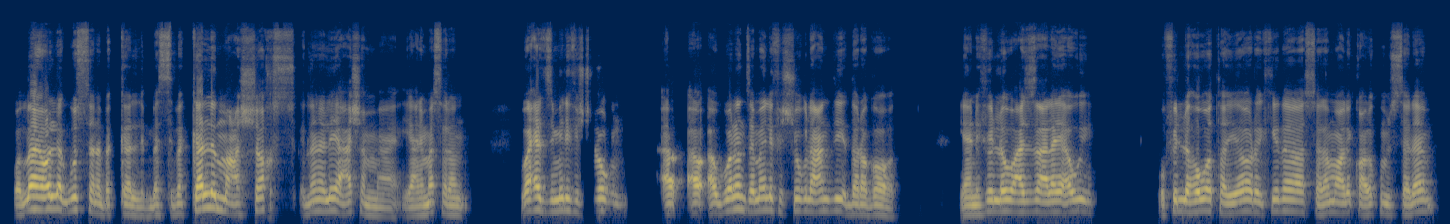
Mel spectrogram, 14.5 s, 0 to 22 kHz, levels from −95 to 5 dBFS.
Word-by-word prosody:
والله 190 +10 +7
هاقول 190 +1 +8
لك 190 - +4
بُص، 365 +5 -3
أنا 140 - -1
باتكلِّم، 120 -3 -6
بس 125 +2 -7
باتكلِّم 190 +9 +4
مع - - +2
الشخص 175 +8 -5
اللي - - -6
أنا 165 0 -2
ليّا 170 +1 +1
عَشَم 150 -4 -4
معاه. 105 -3 -9
يعني 110 +1 -6
مثلًا 120 -3 -4 0.5
واحد 175 +4 +4
زميلي 170 +2 -1
في 155 - -12
الشُغل 145 -2 -5 0.4
أ - - 0 0.2
أ 145 - +3
أولًا 175 +8 +2
زمايلي 175 +3 0
في 170 - -17
الشُغل 170 +1 -4
عندي 165 +2 0
درجات، 125 -5 -3 0.6
يعني 120 +1 -2
فيه 160 - -4
اللي 160 0 +3
هو 160 0 +4
عزيز 150 +1 +2
عليّا 150 +1 +4
أوي 155 0 -2 0.6
وفيه 160 - -5
اللي 160 -1 +2
هو 155 +3 +4
طيّاري 150 +1 0
كده، 165 +1 -1
سلام 145 -1 -4
عليكم، 145 -1 -1
عليكم 130 +3 -4
السلام 125 +6 -4
150 Hz, 185 wpm, -24 LUFS, 130-170 Hz, 0.6 s, هاقول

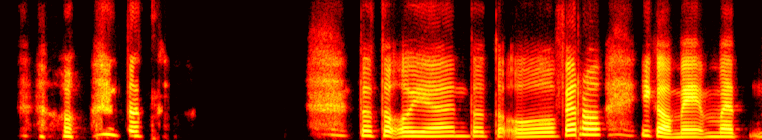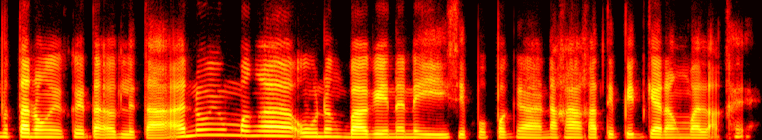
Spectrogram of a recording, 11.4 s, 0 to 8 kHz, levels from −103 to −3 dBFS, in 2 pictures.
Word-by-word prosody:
Oo. - - -4 0.4
Totoo. 260 -2 0 1.5
Totoo 265 -3 +1 0.2
yan, 245 +1 +2
totoo. 240 -4 -4 0.3
Pero 315 +3 +7 0.4
ikaw, 245 -6 +7
may 205 0 +8 0.2
mat 215 -1 +4 0.3
tanungin 200 -2 +3
kita 190 -2 0
ulit, 170 -1 -8
ah. 150 - +1
Ano 285 +5 -5
yung 310 -1 -10
mga 270 -1 +1 0.3
unang 220 -1 -4
bagay 185 0 +4
na 185 - -3
naiisip 175 0 -4
mo 165 - -8
pagka 175 0 -3
nakakatipid 175 +1 -3
ka 180 - +4
ng 170 0 -5
malaki? 165 +6 -4
200 Hz, 135 wpm, -25 LUFS, 175-245 Hz, 1.5 s, may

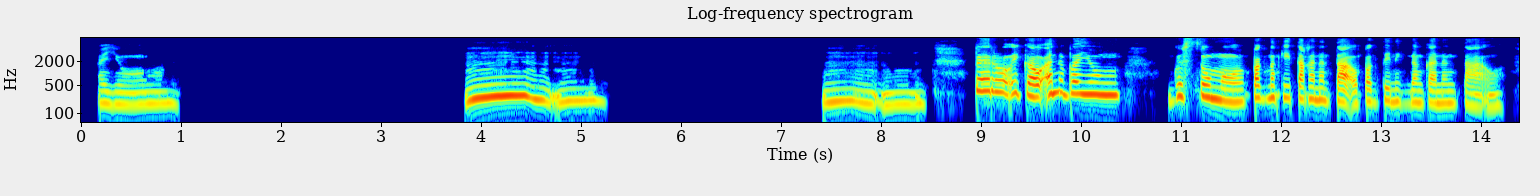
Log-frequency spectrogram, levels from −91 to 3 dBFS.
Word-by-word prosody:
Ayun. 170 0 -10 2.8
Hmm, 255 +1 +3
mm. 205 0 -10 2.1
Hmm, 195 -3 -7
mm. 165 +2 -10 0.5
Pero 355 -4 +3
ikaw 285 -4 +5
ano 320 +2 +3
ba 315 - 0
'yong 290 -1 +3 0.5
gusto 265 0 0
mo 200 -4 +1
'pag 245 -2 +3
nakita 245 -2 -1
ka 230 - -1
ng 220 -2 -4
tao 195 -4 +3
'pag 200 -2 -3
tinignan 185 -2 -7
ka 185 - -1
ng 180 0 -7
tao? 150 -1 -6
205 Hz, 90 wpm, -22 LUFS, 180-265 Hz, 2.8 s, ikaw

